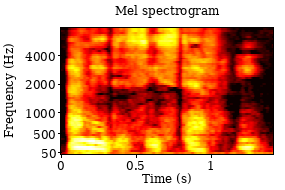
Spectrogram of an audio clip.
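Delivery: quiet, raspy voice of a woman still recovering; hushed, hoarse request from the sickbed. A narrator's reading. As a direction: rasp it out softly, worn from illness. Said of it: "she said in her still raspy voice".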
